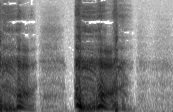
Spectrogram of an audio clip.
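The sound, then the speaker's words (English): Throat clearing in two rough, raspy bursts, the second louder and longer than the first, followed by quiet. “Excuse me, something in my throat.”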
